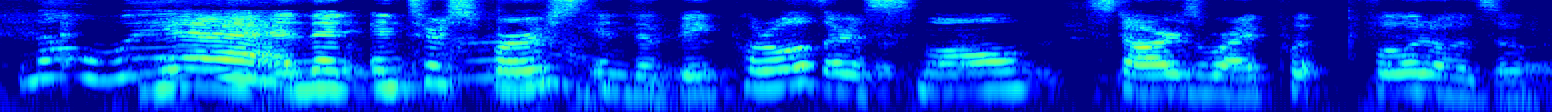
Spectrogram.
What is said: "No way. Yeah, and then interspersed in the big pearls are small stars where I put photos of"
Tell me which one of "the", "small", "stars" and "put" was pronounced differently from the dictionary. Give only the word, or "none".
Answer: none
